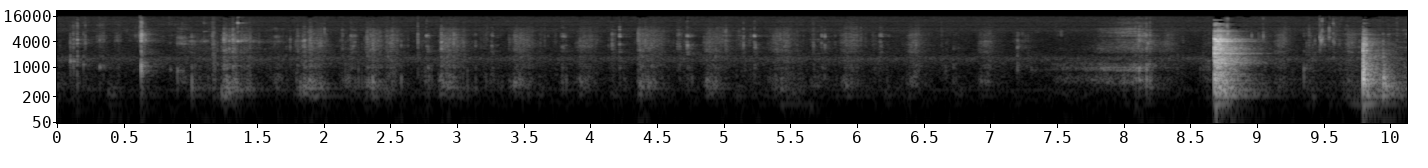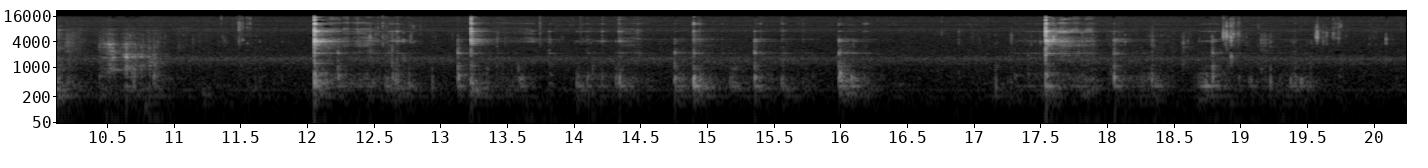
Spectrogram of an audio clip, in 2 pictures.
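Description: Close-up chewing and crunching of a white-glazed multigrain candy, with light clinks of a mug and saucer. Two louder bursts stand out a little before the middle, and sharp clicks follow in the second half.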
